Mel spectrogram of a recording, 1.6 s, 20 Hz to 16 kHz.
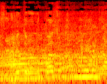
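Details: Jersey cow at the Sangola cattle market in Solapur, Maharashtra, India, 15 October 2023, giving a short, low, steady moo amid busy market background noise and faint music.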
